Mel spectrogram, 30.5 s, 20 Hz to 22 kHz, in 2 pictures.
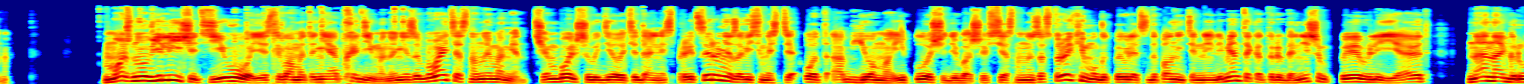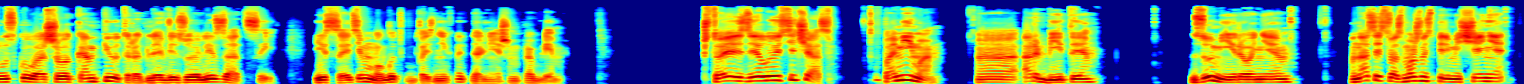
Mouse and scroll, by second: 0.9 click, 3.9 click, 25.9 click, 27.2 click, 30.2-30.4 drag.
